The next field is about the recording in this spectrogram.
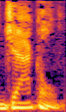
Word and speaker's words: JCL: We know about NIMBYs and even YIMBYs, but I think we should also need to start throwing around the term JCL, pronounced Jackal, which stands for Johnny or Jenny Come Lately.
